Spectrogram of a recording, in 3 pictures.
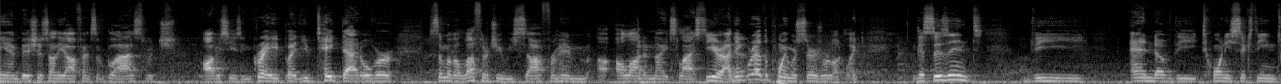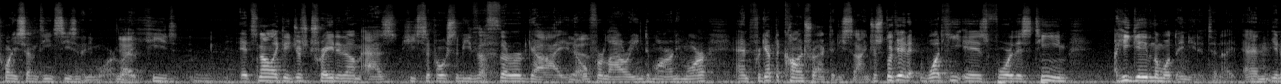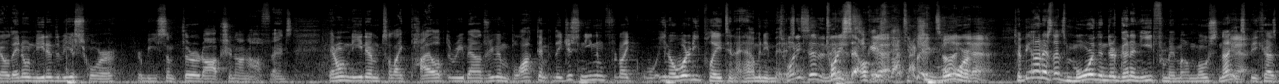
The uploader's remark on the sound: Live! From the Home Opener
